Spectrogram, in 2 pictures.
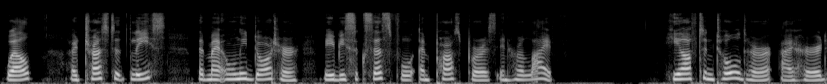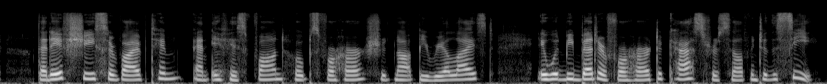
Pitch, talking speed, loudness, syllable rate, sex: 225 Hz, 185 wpm, -20 LUFS, 4.9 syllables/s, female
